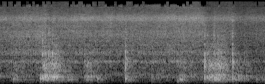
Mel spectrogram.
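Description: Tomatoes and onions frying in a pan while being mashed and stirred, a steady sizzle broken by repeated soft scraping pushes of the spoon, close and alone with no talk.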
